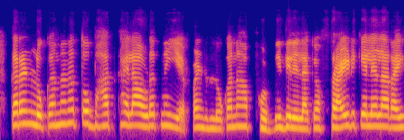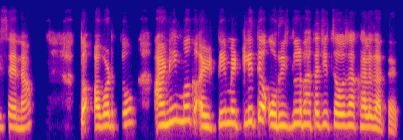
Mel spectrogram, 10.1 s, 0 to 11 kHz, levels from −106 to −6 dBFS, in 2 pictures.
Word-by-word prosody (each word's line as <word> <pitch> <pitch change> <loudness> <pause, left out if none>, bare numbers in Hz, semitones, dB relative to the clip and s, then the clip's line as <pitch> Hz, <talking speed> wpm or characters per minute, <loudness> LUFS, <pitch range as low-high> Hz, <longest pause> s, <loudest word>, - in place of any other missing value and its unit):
कारण 275 +2 +3
लोकांना 250 +3 0
ना 295 - -3
तो 280 - +3
भात 245 +2 -2
खायला 255 -1 0
आवडत 240 0 +1
नाहीये, 235 -5 -2
पण 210 -1 -2
लोकांना 215 +5 -3
हा 230 - -2
फोडणी 195 +2 -1
दिलेला 200 -4 +3
किंवा 200 +1 -5
फ्राईड 220 +4 +4
केलेला 235 -1 +2
राईस 210 0 0
आहे 220 - +2
ना, 200 0 -4 0.6
तो - - +7
आवडतो 250 +5 +1 0.3
आणि 280 +6 +3
मग 345 -2 0
अल्टिमेटली 275 +6 0
ते - - +4 0.2
ओरिजिनल 245 +3 0
भाताची 265 -1 -2
चव 245 -1 +4
चाखायला 230 -3 0
जातायेत. 160 -7 -2
240 Hz, 180 wpm, -23 LUFS, 215-260 Hz, 0.6 s, तो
